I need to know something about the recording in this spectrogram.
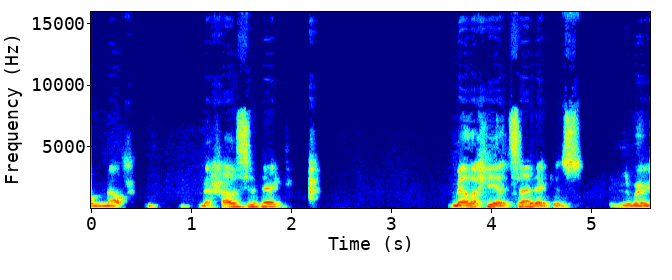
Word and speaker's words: Melchizedek: Melchizedek? I've heard it different ways. I prefer the Jewish way of it because it's Melchizedek.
